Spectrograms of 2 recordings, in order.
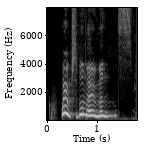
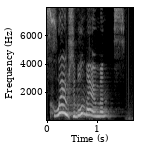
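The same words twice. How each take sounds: First: Slow, high title with a fake echo; echo effect. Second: Slow, high segment jingle voice; announcer voice. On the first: Host adding a mock echo to the segment title. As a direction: voice the echo of the jingle. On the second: Acted. Host announcing the segment in a high, slow jingle voice. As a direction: sing out the segment title grandly. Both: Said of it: "I created a sodding effects for that".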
